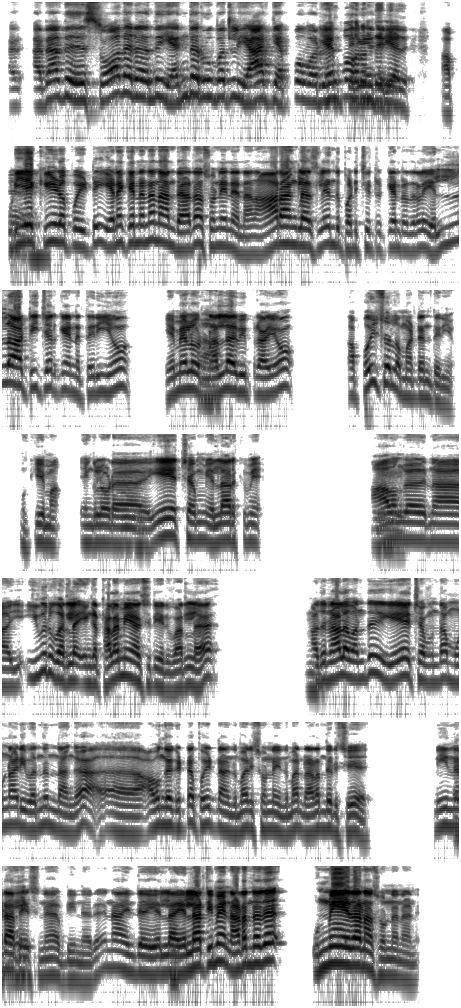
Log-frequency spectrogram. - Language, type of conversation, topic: Tamil, podcast, உங்கள் வாழ்க்கையில் காலம் சேர்ந்தது என்று உணர்ந்த தருணம் எது?
- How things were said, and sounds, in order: tapping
